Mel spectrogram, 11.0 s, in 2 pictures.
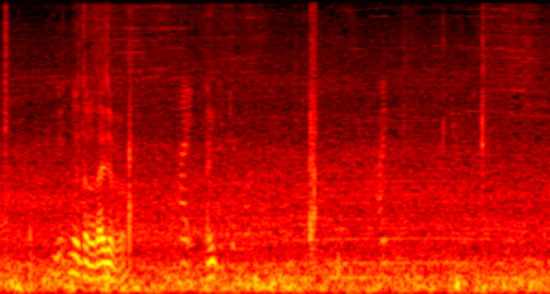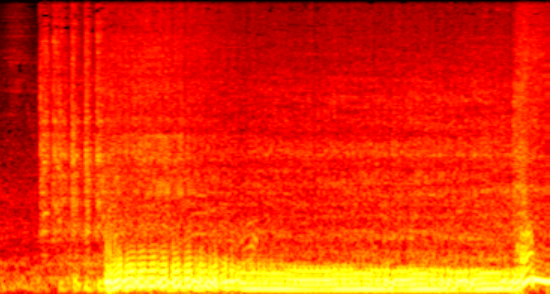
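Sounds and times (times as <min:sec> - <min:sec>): motorcycle starter cranking: 0:05.9 - 0:07.4
motorcycle engine idling: 0:06.0 - 0:10.7.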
